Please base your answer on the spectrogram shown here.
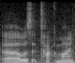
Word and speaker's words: Takamine: They're like uh was it Takamine? Takamini.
